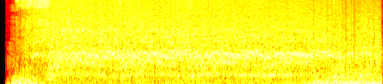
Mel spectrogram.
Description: Fahh Loud Asf Sound Button - Free Download & Play
The Fahh Loud Asf sound button is a popular audio clip perfect for your soundboard, content creation, and entertainment.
